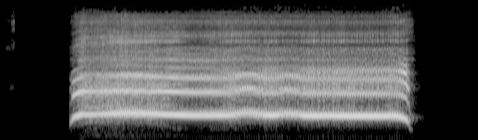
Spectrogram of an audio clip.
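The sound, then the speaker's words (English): One long, loud, high-pitched scream from a male voice, echoing through a cave, held steady for about two and a half seconds, cutting off abruptly at the end with a slight downward drop. “as he reaches out a finger, he screams a scream so loud it echoes through the cave.”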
